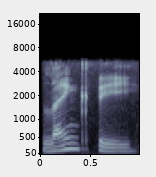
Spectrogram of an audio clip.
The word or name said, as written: lengthy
